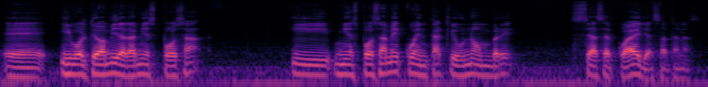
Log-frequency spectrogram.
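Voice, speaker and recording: A man's voice: lowish voice, moderate pace, warm tone. A man, a pastor, telling his personal faith testimony in conversation, earnest and emphatic, repeating key phrases.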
